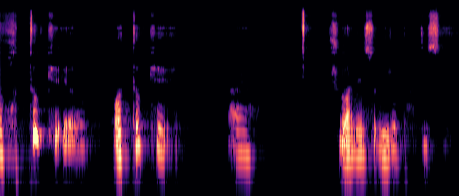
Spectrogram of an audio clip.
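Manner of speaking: soft, emotional sympathy; soft, tender consoling. Shown as a demonstration. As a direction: console the mourner gently. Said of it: "이래야지. 이렇게 감성이 섞여야지".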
